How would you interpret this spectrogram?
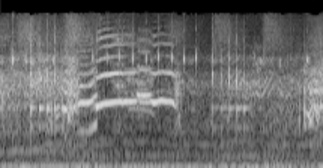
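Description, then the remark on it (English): Magnificent frigatebirds calling: a loud, nasal, warbling cry rises and wavers for about half a second over a rough, steady rumble of background noise, with fainter squawks before and after. “In a spectacular courtship display, male magnificent frigate birds gather in groups of varying size, their bright red throat sacs inflated, clattering their bills, waving their heads back and forth, quivering their wings, and calling to females”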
